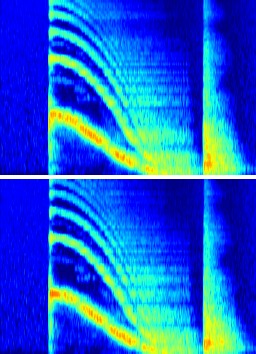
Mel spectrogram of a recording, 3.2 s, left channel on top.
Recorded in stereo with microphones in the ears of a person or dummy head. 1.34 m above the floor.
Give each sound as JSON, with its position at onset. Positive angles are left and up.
{"t": 0.6, "sound": "crushing", "side_deg": 30, "distance_m": 1.8}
